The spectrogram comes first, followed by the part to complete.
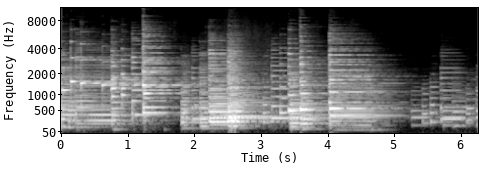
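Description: Baldwin grand piano played solo: a run of loud struck chords through the middle, the last dying away about five seconds in before softer notes resume.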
